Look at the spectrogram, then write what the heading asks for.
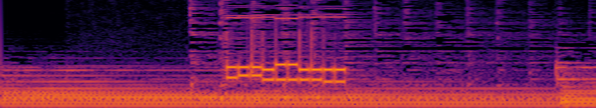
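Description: An Android phone rings for an incoming call, a short electronic melody of bright tones over a steady hum, heard clearly with no talking.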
